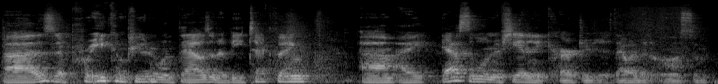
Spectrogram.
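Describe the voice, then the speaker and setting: A man's voice: fairly low pitch, lively intonation, fairly quick. A man co-hosting a secondhand haul video, chatting off the cuff with enthusiasm and prompting his partner. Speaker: co-host of a thrifting haul video. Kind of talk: casual unscripted chat and commentary. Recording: roomy echo, some background noise.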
